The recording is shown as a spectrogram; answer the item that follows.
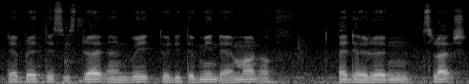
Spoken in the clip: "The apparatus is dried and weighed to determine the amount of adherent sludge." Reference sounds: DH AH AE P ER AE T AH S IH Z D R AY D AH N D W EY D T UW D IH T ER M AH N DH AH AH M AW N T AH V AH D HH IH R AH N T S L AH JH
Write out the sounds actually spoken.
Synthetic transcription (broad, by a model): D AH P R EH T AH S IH S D R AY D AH N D W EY T UW D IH T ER M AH N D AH AH M AW N T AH F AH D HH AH R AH N S L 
